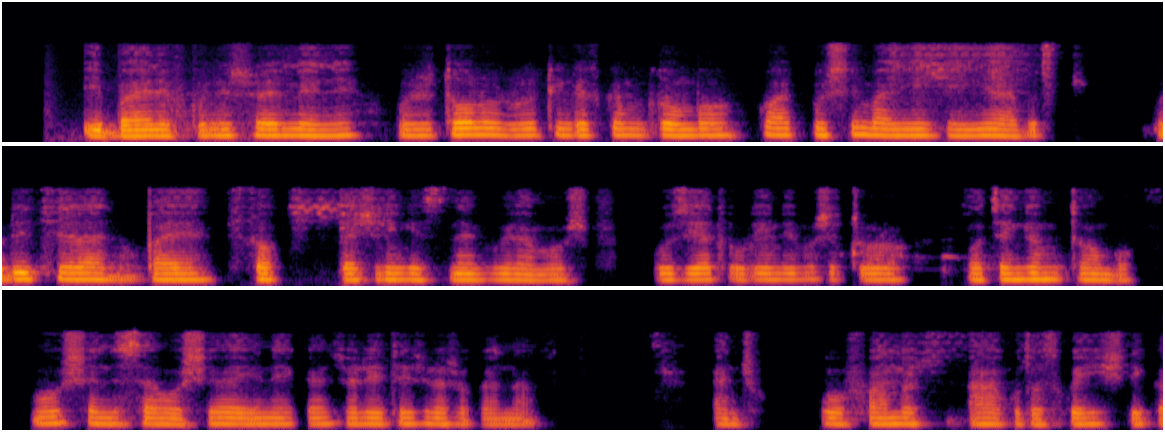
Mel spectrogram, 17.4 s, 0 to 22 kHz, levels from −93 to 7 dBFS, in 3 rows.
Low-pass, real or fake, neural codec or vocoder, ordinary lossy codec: 7.2 kHz; fake; codec, 16 kHz, 0.4 kbps, LongCat-Audio-Codec; Opus, 64 kbps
